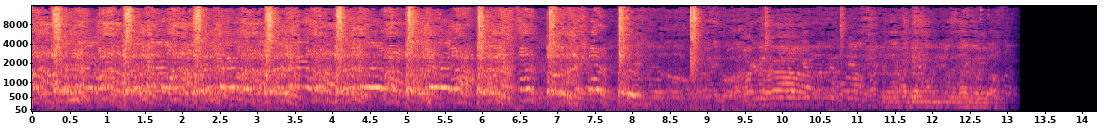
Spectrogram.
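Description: A crowd of men chants loudly together in an echoing hall.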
